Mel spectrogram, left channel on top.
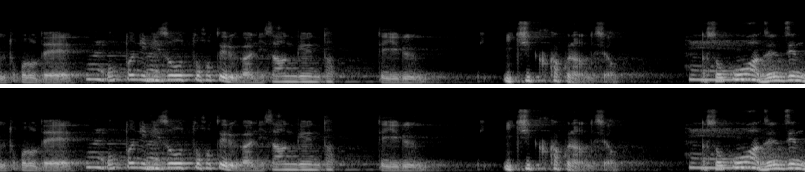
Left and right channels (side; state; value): both; identical; correlation 1.00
